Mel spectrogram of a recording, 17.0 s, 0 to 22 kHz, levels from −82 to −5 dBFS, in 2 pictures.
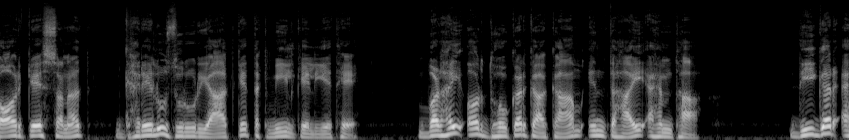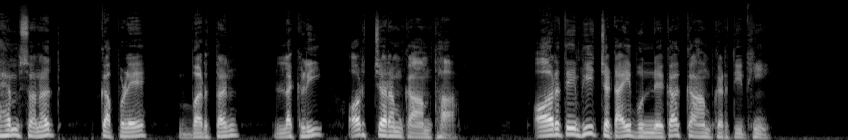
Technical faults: none

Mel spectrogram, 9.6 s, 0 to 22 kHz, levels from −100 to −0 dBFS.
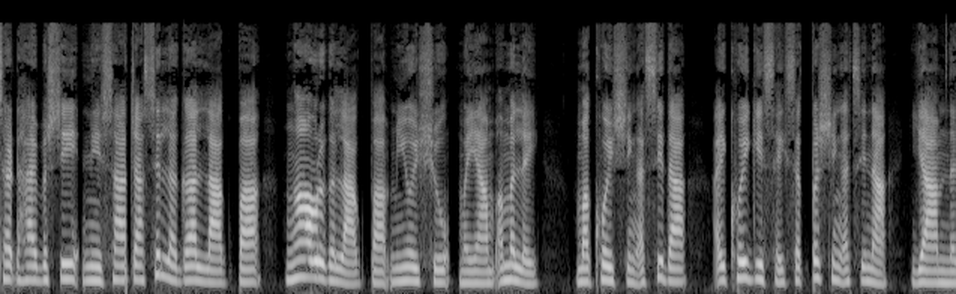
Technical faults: short concealed packet loss

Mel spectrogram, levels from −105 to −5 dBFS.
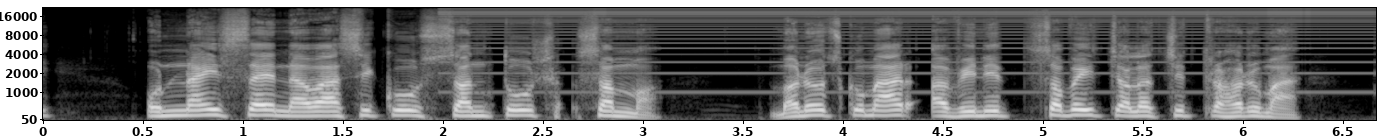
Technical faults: USB whine

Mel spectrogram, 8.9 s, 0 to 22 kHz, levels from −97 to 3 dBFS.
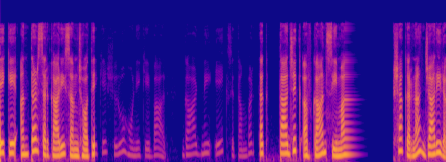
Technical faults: audio dropout to a faint residue; long network dropout

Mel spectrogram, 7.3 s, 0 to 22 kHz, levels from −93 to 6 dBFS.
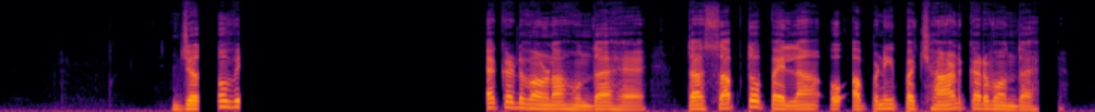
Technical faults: digital broadcast dropout; audio dropout to silence

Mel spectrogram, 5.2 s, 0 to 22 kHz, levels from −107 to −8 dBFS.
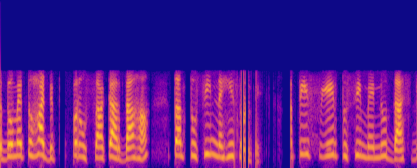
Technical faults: packet loss filled with silence

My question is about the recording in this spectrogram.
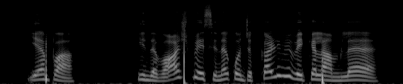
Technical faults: loud pop

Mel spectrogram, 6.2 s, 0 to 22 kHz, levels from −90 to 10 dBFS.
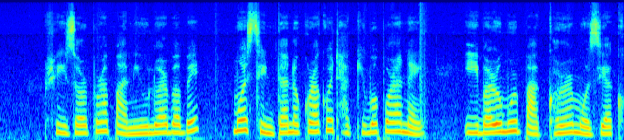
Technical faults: comfort noise in place of the background

